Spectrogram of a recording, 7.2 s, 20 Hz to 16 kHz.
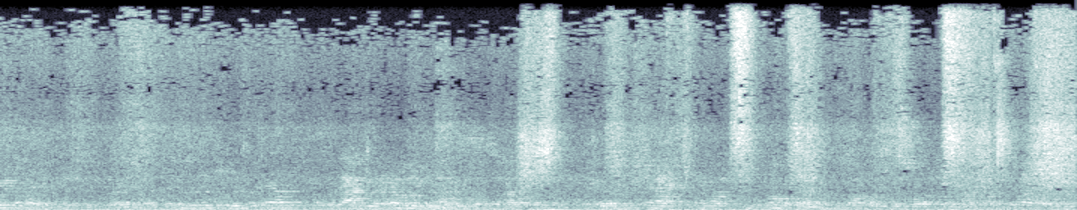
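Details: Vocal tics in a male patient with Tourette syndrome, a neurological developmental disorder, alongside motor tics in different body parts; onset before age 18, lasting at least one year.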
